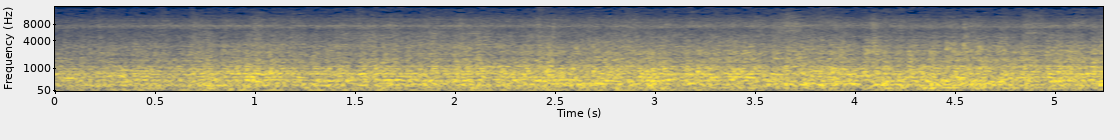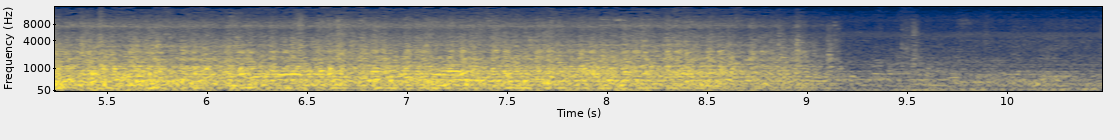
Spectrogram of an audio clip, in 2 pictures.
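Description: Vintage charabanc driving past on cobbles, its engine running with a mechanical clatter, mixed with people's voices. The sound drops away suddenly about nine seconds in.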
